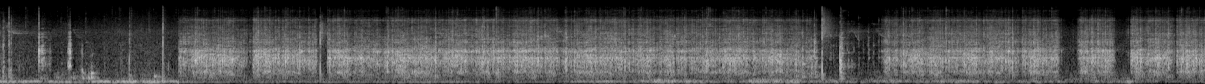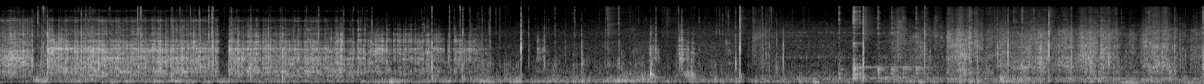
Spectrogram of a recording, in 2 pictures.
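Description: Kalita hand-cranked coffee mill grinding coffee beans: a steady, gritty crunching from the burr with a few brief breaks. It thins to lighter, scattered clicks over the last several seconds.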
